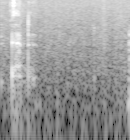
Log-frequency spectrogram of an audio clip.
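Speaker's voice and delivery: barely audible, breathy whisper; whispered plea. Retold or imitated. Viewer wishing the film would stop, hushed whisper. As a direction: whisper it under your breath to the screen.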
